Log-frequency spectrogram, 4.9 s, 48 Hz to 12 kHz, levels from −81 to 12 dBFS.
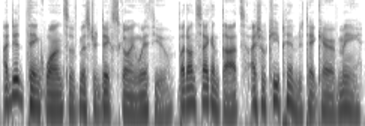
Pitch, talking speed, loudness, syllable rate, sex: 105 Hz, 285 wpm, -18 LUFS, 5.1 syllables/s, male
